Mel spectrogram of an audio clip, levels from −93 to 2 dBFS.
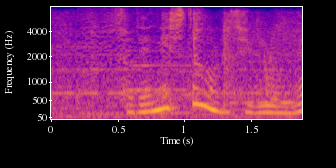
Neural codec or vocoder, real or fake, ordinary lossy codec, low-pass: none; real; Opus, 16 kbps; 7.2 kHz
